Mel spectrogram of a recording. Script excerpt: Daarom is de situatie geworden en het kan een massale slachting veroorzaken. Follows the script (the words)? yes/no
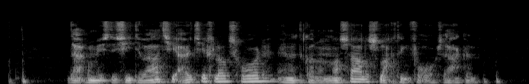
no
